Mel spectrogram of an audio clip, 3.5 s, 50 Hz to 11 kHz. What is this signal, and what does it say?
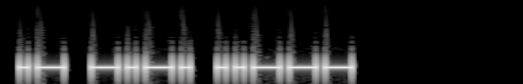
Morse code, heard as a keyed tone, about 21 wpm, 700 Hz. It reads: AC2
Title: USA Call Sign Prefixes - 20wpm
